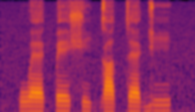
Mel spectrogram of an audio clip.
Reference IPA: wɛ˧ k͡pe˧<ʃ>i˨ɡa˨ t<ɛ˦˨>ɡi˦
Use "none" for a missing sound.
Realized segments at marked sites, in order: ʃ, ɛ˧

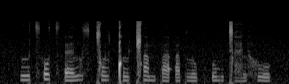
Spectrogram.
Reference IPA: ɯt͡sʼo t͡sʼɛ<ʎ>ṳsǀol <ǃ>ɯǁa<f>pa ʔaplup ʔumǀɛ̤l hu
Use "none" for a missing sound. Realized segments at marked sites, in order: l, ǃ, m

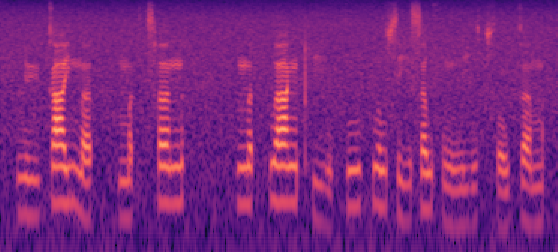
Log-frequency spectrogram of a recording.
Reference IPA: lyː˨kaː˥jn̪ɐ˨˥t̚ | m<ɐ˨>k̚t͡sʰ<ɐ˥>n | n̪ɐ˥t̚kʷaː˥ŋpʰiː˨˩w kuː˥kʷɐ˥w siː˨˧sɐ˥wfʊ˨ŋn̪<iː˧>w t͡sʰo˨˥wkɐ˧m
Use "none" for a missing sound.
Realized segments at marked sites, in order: ɐ˨, ɐ˥, iː˨

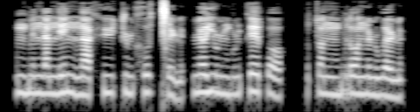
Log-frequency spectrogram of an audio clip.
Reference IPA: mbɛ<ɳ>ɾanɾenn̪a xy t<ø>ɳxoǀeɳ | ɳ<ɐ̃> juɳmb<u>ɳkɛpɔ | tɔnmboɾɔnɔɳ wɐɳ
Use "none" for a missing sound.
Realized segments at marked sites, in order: n, y, ɐ, o

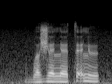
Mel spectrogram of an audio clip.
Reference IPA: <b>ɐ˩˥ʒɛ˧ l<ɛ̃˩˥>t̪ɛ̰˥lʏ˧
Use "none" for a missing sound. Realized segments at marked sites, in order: b, ɛ˩˥

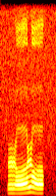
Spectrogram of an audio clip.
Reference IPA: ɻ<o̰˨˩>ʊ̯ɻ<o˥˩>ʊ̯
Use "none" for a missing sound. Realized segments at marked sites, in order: o˧˥, o˧

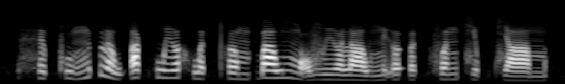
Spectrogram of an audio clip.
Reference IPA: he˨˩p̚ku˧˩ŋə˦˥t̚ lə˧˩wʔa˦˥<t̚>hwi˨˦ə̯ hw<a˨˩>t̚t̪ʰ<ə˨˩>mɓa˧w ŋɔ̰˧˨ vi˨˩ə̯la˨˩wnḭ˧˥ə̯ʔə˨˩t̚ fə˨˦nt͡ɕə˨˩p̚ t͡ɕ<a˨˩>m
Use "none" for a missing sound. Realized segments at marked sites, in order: k̚, ə˨˩, ə˨˩, a˨˩

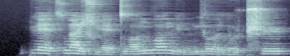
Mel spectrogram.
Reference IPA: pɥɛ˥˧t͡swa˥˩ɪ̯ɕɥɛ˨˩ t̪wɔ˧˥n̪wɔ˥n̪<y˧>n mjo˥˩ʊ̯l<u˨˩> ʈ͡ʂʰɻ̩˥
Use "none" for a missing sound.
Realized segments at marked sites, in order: y˨˩, u˨˩

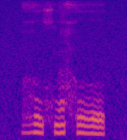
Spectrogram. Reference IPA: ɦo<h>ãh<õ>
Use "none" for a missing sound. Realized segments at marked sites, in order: xʷ, o

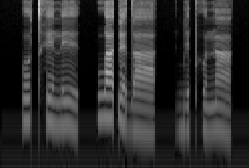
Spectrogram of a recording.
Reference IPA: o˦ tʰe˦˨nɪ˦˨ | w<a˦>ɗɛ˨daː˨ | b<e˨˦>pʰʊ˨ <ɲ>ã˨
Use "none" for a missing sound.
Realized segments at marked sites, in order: a˦, e˨, n

